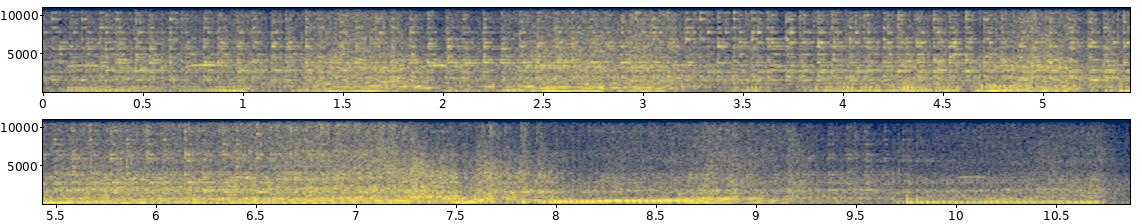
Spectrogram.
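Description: Enduro dirt bike engine revving up and down in repeated bursts as it climbs a rocky creek bed under load, with one sharp high rev about seven seconds in.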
